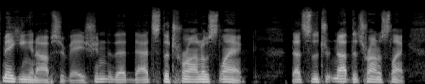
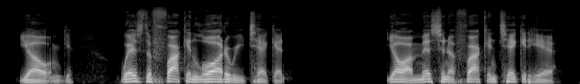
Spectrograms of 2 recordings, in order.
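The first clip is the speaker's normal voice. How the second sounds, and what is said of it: Put-on Toronto accent. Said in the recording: “Just that hard Croatian Italian ... the Toronto accent ... That's the Toronto equivalent”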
